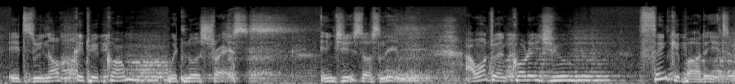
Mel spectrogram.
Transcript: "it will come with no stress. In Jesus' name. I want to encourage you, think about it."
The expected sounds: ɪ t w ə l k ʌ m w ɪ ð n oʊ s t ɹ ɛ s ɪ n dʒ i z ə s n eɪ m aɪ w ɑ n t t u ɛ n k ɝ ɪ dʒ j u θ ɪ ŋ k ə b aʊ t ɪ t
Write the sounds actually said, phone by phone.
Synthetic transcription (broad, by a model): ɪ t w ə w k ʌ m w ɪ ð n oʊ s t ɹ ɛ s ɪ n dʒ i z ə s n eɪ m aɪ w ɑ n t t u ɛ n k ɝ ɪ dʒ j u θ ɪ ŋ k ə b aʊ t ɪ t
